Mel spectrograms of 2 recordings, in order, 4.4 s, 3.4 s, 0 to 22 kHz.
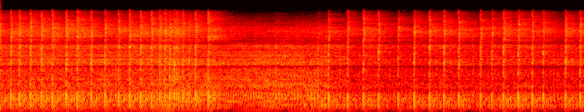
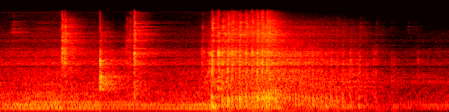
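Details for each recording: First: Jiffy 30 3HP two-stroke ice auger with a J19LM plug instead of a J17LM: buzzing hard at high revs with brief dips and even firing after the mixture is turned out from lean; normal running. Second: Jiffy 30 two-stroke 3 HP ice auger that won't run: a few dry clicks, then a half-second burst of ragged firing that fades out, with nothing left in the tank; stall from fuel starvation.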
